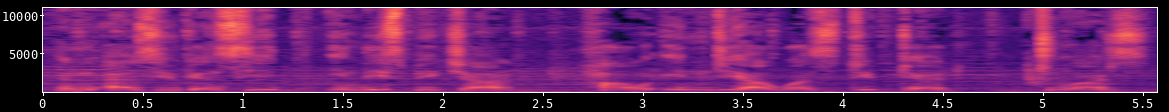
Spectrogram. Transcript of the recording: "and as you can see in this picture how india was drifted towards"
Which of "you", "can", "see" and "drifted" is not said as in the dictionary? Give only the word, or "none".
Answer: drifted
